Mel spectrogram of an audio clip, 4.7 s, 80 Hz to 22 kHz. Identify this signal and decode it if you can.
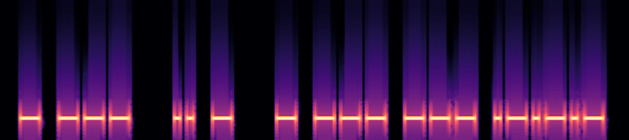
Morse code, heard as a keyed tone, about 25 wpm, 700 Hz. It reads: TO IT TOO.
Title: Sentences from Top 1000 Words - Review Part 1 - 25wpm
